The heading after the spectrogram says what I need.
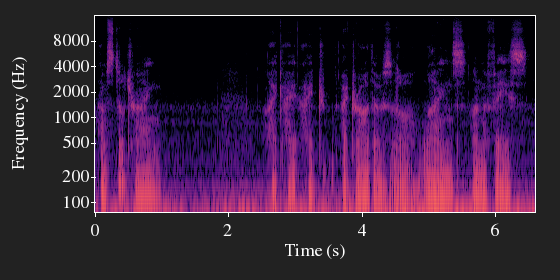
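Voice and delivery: normal talking voice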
